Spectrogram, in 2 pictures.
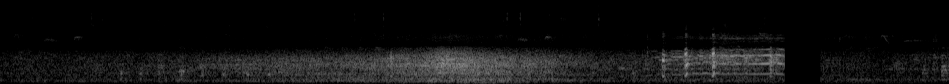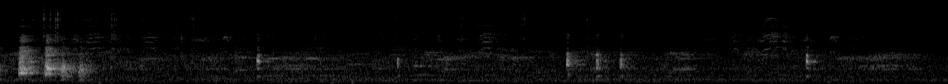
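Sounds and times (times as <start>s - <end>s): chickens clucking: 0.8s - 2.9s, 5.1s - 7.9s, 8.9s - 18.4s.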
